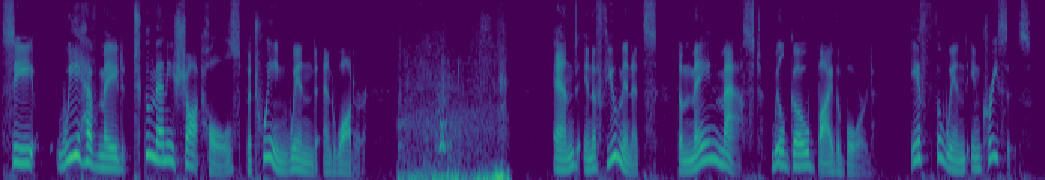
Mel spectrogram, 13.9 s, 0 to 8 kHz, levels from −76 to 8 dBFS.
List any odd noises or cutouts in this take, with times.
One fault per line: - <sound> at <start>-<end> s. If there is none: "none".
- dropout at 1.9-1.9 s
- bark at 5.3-6.8 s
